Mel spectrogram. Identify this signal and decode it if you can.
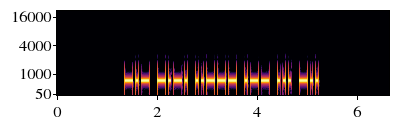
Morse code, heard as a keyed tone, about 22 wpm, 700 Hz. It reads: KC2WSD
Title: USA Call Signs Repeated 3x 22wpm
